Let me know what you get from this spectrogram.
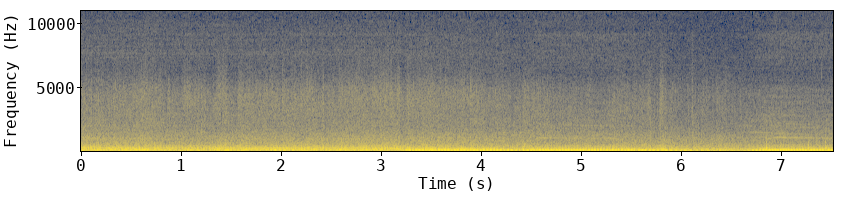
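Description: Suzuki GS500's air-cooled parallel-twin engine running while riding, through an aftermarket Delkevic exhaust. The engine gets louder about three seconds in, drops briefly near the end, then picks up again.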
